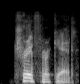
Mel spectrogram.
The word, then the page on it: trifurcate: American English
